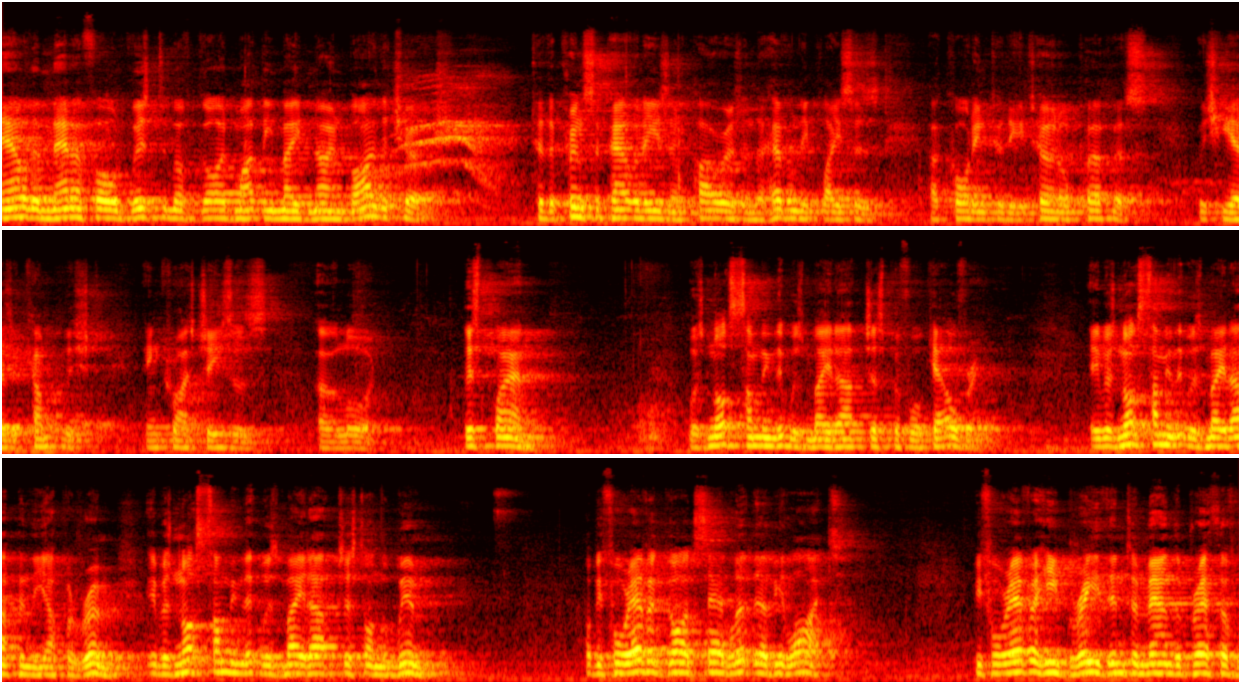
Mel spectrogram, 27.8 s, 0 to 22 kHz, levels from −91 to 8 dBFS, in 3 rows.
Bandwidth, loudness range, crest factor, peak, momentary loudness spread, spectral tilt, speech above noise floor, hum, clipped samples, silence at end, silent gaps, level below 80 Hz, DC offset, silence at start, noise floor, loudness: 13.5 kHz; 7 LU; 18 dB; -2 dBFS; 17 LU; -6.5 dB/octave; 28 dB; none; under 0.1%; 0 s; none; -50 dBFS; under 0.1%; 0 s; -48 dBFS; -21 LUFS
